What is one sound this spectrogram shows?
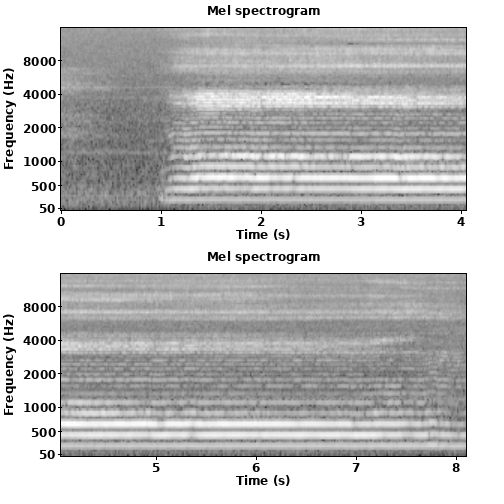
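A woman chants a long, steady note.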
